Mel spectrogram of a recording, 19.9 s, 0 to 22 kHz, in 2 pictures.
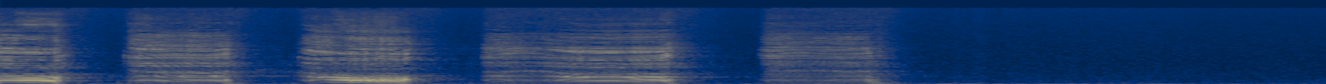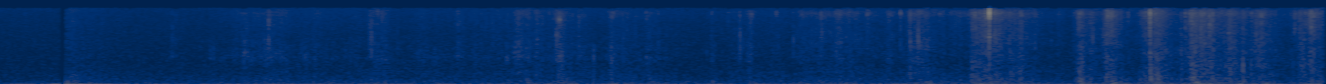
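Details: Red deer in the White Carpathians, 2022: four deep, harmonic, groaning roars in close succession over the first six seconds, each swelling then fading, followed by near silence with faint rustles and scattered clicks.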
